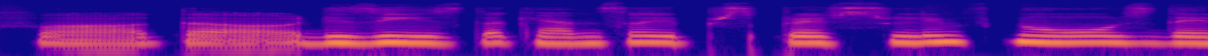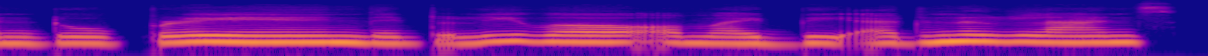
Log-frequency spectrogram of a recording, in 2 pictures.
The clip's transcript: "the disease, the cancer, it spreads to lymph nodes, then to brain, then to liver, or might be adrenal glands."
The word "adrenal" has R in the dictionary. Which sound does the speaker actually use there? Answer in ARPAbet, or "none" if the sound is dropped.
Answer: none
